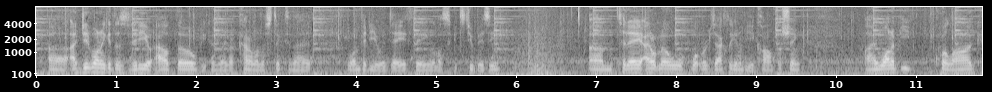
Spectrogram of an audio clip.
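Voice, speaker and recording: A man speaks at a very fast pace and medium pitch with fairly even intonation, over noticeable background noise. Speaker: gaming commentator. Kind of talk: gameplay commentary. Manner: casual with many fillers.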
